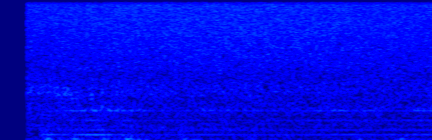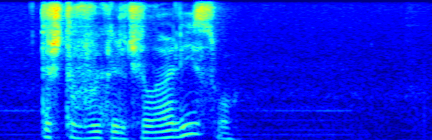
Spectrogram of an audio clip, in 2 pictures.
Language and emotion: Russian, angry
